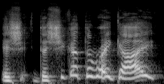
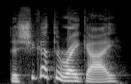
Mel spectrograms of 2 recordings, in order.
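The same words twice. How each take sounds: First: Much higher, incredulous squeak; can't believe she means you; baffled disbelief. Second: Said in the usual way. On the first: Retold or imitated. Own baffled thought repeated.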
